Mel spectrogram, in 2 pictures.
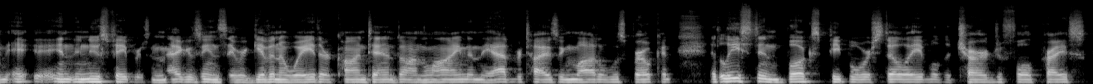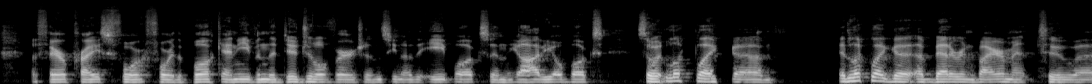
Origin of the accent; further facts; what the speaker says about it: Edmonton, Alberta, Canada; But I grew up in Edmonton, Canada, where there weren't a lot of publishing companies.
